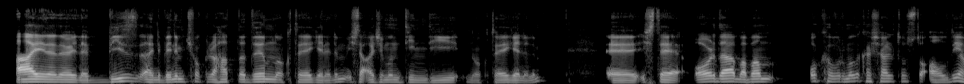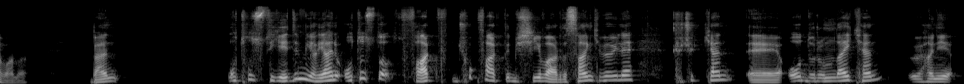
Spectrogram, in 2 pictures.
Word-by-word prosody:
Aynen 120 Hz, -1 st, +9 dB
öyle. 105 Hz, -2 st, -1 dB
Biz, 140 Hz, +4 st, -1 dB
hani, 105 Hz, -2 st, -3 dB
benim 125 Hz, +3 st, -1 dB
çok 120 Hz, -, -9 dB
rahatladığım 115 Hz, +2 st, -2 dB
noktaya 105 Hz, 0 st, -4 dB
gelelim, 105 Hz, +5 st, -7 dB
işte, -, -, -3 dB
acımın 105 Hz, -1 st, -6 dB
dindiği 100 Hz, -1 st, -6 dB
noktaya 100 Hz, +1 st, -6 dB
gelelim. 100 Hz, -, -6 dB, 0.7 s
Eee, 95 Hz, 0 st, +2 dB
işte, 105 Hz, +1 st, +1 dB
orada 135 Hz, -1 st, +2 dB
babam 130 Hz, +3 st, -1 dB, 0.4 s
o 145 Hz, 0 st, -6 dB
kavurmalı 135 Hz, +2 st, -8 dB
kaşarlı 140 Hz, -1 st, -5 dB
tostu 140 Hz, 0 st, -5 dB
aldı 105 Hz, +6 st, -5 dB
ya 150 Hz, -6 st, -2 dB
bana, 80 Hz, -1 st, -14 dB, 0.7 s
ben 130 Hz, +8 st, -1 dB, 1.1 s
o -, -, -6 dB
tostu 210 Hz, -4 st, +8 dB
yedim 170 Hz, +11 st, +1 dB
ya. 185 Hz, -10 st, +1 dB
Yani 180 Hz, +6 st, +4 dB
o 175 Hz, +3 st, -5 dB
tostu 465 Hz, -, +1 dB
farklı -, -, +3 dB
f -, -, -18 dB
çok 345 Hz, -, -8 dB
farklı 175 Hz, -6 st, -1 dB
bir -, -, -5 dB
şey 160 Hz, +2 st, +2 dB
vardı 115 Hz, -2 st, +2 dB
sanki 175 Hz, +8 st, +5 dB
böyle 205 Hz, +2 st, -1 dB, 0.4 s
küçükken, 200 Hz, +2 st, -3 dB, 0.2 s
eee, 105 Hz, 0 st, 0 dB
o 175 Hz, -1 st, -2 dB
durumdayken, 170 Hz, -, -1 dB, 0.3 s
ııı, 125 Hz, -, -7 dB
hani, 130 Hz, 0 st, -2 dB
125 Hz, 150 wpm, -27 LUFS, 105-160 Hz, 1.1 s, Aynen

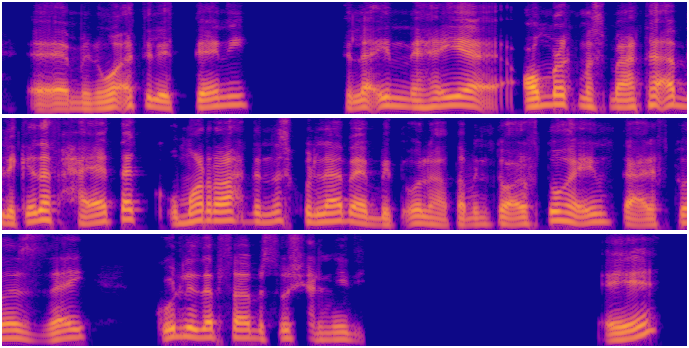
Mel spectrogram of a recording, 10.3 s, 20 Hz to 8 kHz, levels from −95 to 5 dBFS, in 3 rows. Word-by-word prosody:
آآ -, -, +1 dB
من -, -, -5 dB
وقت -, -, +1 dB
للتاني، 155 Hz, +7 st, 0 dB, 0.4 s
تلاقي -, -, 0 dB
إن 160 Hz, -4 st, -2 dB
هي 160 Hz, +4 st, +2 dB
عمرك 175 Hz, +3 st, +6 dB
ما 150 Hz, -, 0 dB
سمعتها 145 Hz, +6 st, 0 dB
قبل 160 Hz, -6 st, +1 dB
كده 170 Hz, +8 st, +4 dB
في 200 Hz, -, -11 dB
حياتك، 215 Hz, +6 st, +1 dB
ومرة 190 Hz, +9 st, +2 dB
واحدة 195 Hz, -3 st, +2 dB
الناس 180 Hz, +3 st, -6 dB
كُلّها 170 Hz, +2 st, +1 dB
بقت 145 Hz, -7 st, +1 dB
بتقولها، 125 Hz, +2 st, -3 dB
طب 115 Hz, -, -5 dB
أنتم 120 Hz, 0 st, -2 dB
عرفتوها 160 Hz, +3 st, +1 dB
إمتى، 170 Hz, 0 st, -3 dB
عرفتوها 155 Hz, +9 st, -1 dB
إزاي؟ 150 Hz, +5 st, -3 dB, 0.3 s
كل 190 Hz, -1 st, +2 dB
ده 175 Hz, -, +4 dB
بسبب 170 Hz, -3 st, -2 dB
السوشيال 145 Hz, -2 st, -8 dB
ميديا. 135 Hz, -3 st, -7 dB, 1.2 s
إيه؟ -, -, +2 dB
165 Hz, 185 wpm, -25 LUFS, 140-185 Hz, 1.2 s, عمرك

